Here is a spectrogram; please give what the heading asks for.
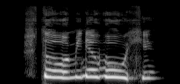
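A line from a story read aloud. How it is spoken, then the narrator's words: Terrified squeal. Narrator (Russian): запищала Маша от ужаса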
